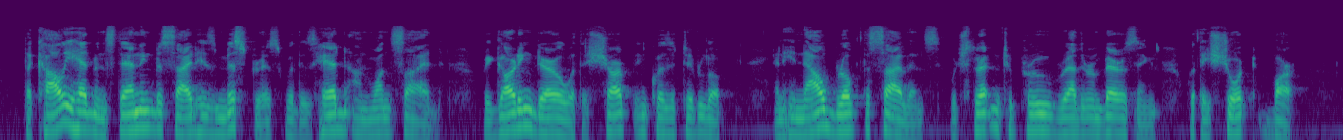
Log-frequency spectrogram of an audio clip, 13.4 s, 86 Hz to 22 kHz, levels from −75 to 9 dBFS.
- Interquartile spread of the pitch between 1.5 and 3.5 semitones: Yes, average, 2.9 semitones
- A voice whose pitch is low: Yes, low, 110 Hz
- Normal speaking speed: Yes, average, 165 wpm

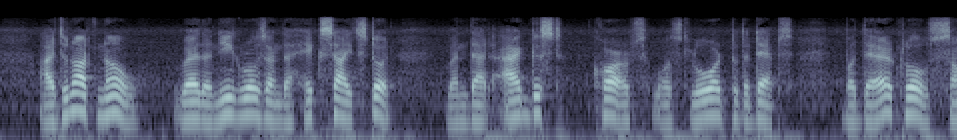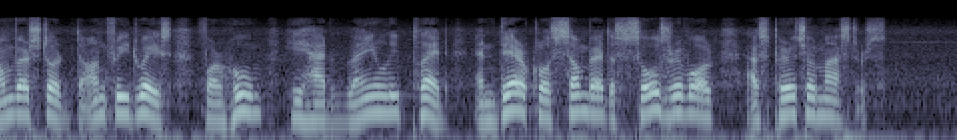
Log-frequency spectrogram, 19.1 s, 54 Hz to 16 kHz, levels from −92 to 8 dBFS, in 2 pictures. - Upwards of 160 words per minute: No, average, 140 wpm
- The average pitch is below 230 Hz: Yes, medium, 140 Hz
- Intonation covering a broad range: No, average, 4.3 semitones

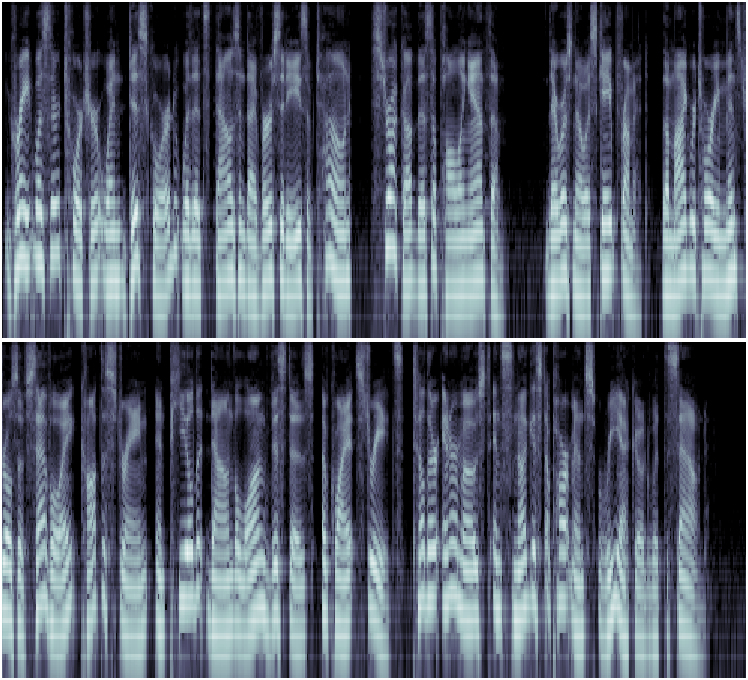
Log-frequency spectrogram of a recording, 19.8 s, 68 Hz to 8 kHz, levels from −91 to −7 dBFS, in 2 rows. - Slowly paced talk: No, average, 155 wpm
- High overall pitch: No, medium, 155 Hz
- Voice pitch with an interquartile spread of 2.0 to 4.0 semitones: No, average, 4.4 semitones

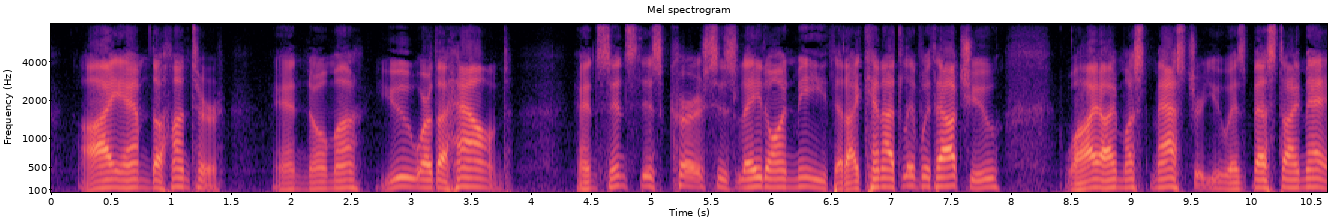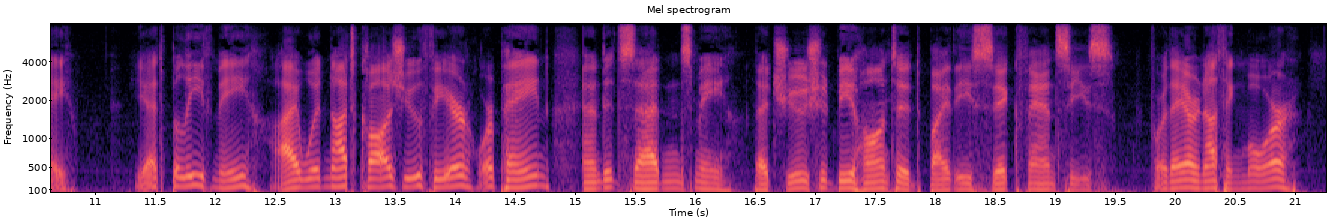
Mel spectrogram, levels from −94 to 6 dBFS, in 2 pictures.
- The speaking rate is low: No, average, 170 wpm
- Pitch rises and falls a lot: No, average, 4.5 semitones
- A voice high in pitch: No, low, 135 Hz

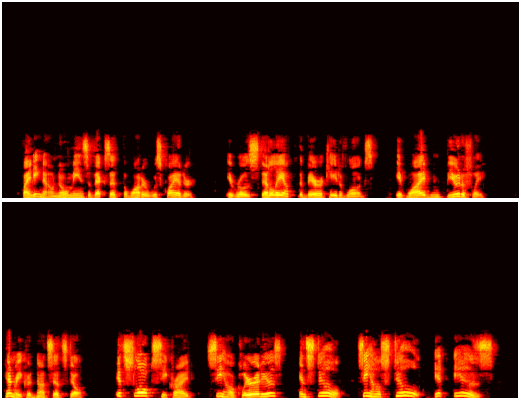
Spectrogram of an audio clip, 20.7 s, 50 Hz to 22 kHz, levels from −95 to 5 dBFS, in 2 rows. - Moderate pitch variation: No, wide, 8.1 semitones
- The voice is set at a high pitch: Yes, high, 210 Hz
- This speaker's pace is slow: Yes, slow, 120 wpm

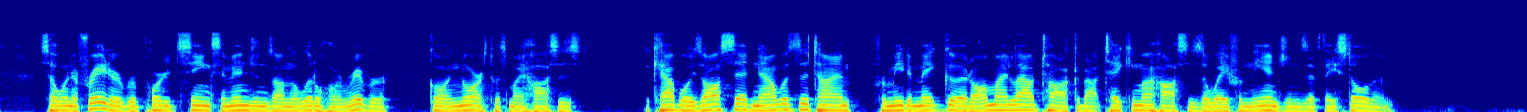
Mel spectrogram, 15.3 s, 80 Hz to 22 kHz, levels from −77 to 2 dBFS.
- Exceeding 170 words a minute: Yes, average, 185 wpm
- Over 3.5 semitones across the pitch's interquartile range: No, narrow, 2.5 semitones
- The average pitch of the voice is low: Yes, low, 125 Hz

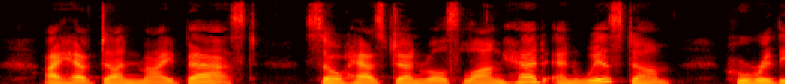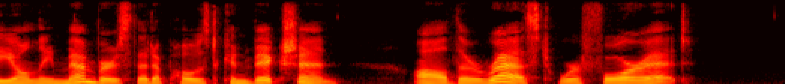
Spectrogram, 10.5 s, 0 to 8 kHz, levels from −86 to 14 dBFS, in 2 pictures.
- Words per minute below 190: Yes, average, 145 wpm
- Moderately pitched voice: Yes, medium, 180 Hz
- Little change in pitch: Yes, narrow, 2.0 semitones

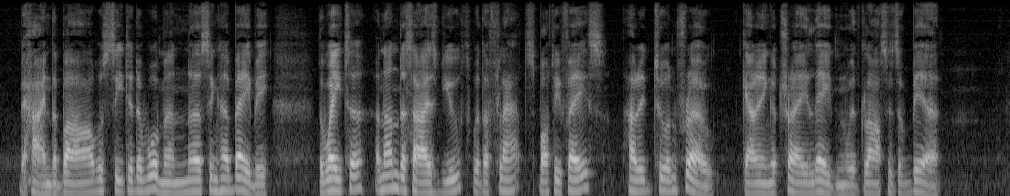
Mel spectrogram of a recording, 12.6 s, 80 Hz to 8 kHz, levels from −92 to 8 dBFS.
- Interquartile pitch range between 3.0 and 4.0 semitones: Yes, average, 3.3 semitones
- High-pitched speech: No, low, 120 Hz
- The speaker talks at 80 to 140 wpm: No, average, 150 wpm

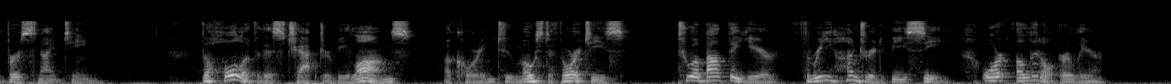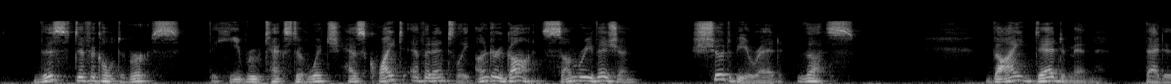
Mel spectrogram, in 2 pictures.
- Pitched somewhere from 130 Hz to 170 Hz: Yes, low, 135 Hz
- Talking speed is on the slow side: Yes, slow, 115 wpm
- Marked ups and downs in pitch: Yes, wide, 6.7 semitones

